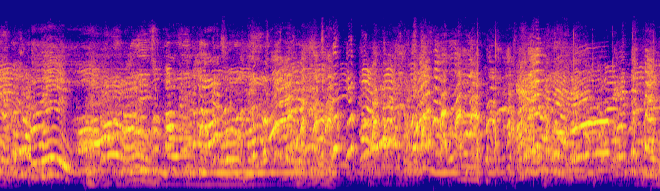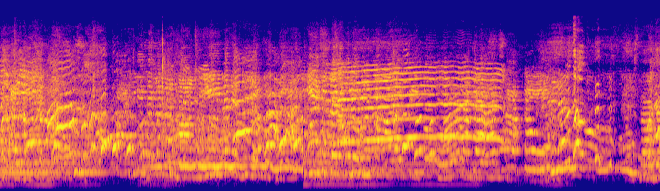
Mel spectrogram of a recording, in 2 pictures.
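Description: A group of adults and children chatter and laugh loudly together.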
